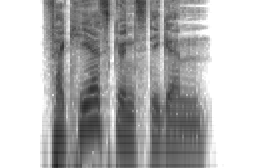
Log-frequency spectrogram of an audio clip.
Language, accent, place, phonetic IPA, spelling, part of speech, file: German, Germany, Berlin, [fɛɐ̯ˈkeːɐ̯sˌɡʏnstɪɡəm], verkehrsgünstigem, adjective, De-verkehrsgünstigem.ogg
- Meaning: strong dative masculine/neuter singular of verkehrsgünstig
